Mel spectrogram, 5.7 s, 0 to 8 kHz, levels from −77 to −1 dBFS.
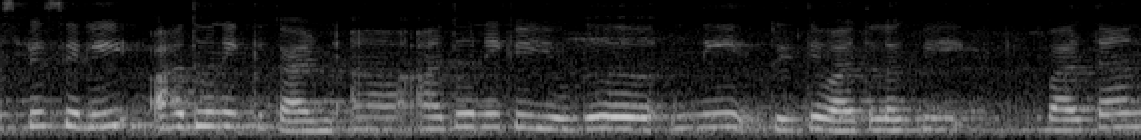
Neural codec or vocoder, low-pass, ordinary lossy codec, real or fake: none; none; none; real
